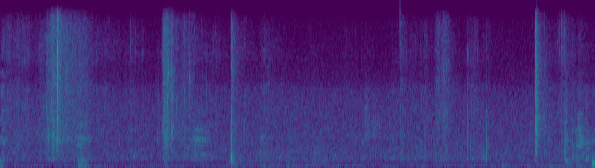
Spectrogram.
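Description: Dry leaves and brush rustling and twigs cracking as a long branch is worked down a creek bank toward the water: scattered short crackles, a sharp snap about three and a half seconds in and a flurry near the end, over a faint steady hiss.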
